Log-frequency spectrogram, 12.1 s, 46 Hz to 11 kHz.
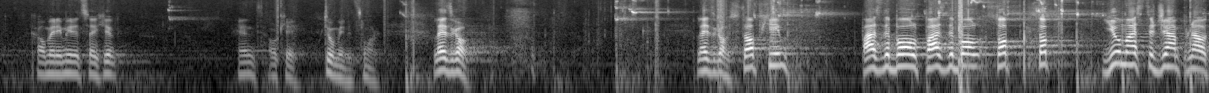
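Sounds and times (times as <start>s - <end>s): sneakers squeaking on floor: 1.6s - 2.0s, 3.8s - 4.4s, 5.4s - 12.0s
basketball bouncing on court floor: 7.2s - 8.3s, 9.2s - 12.0s.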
